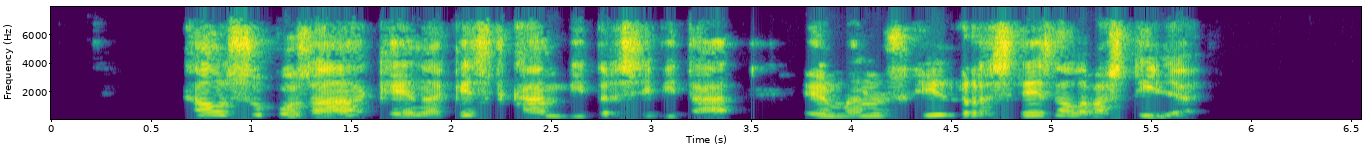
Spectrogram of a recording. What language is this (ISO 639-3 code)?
cat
